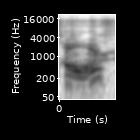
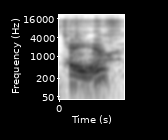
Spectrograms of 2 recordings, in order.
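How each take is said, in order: First: The name is said in the Ukrainian way. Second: The name is said in the Ukrainian way.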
